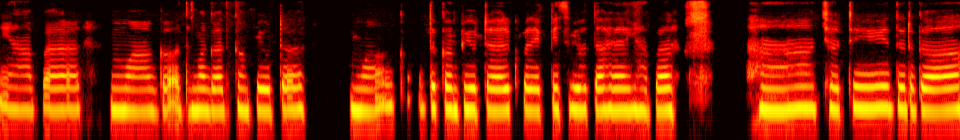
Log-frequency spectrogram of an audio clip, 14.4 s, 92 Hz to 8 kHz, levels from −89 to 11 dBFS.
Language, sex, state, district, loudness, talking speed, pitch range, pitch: Hindi, female, Bihar, Lakhisarai, -21 LUFS, 70 wpm, 235-250 Hz, 240 Hz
